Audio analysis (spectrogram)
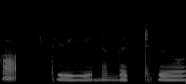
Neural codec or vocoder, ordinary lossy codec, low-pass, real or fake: none; none; 7.2 kHz; real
